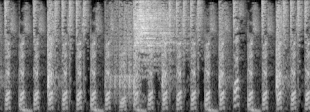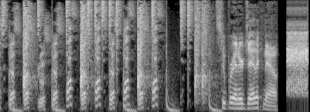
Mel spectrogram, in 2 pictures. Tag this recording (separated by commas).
Speech, Music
